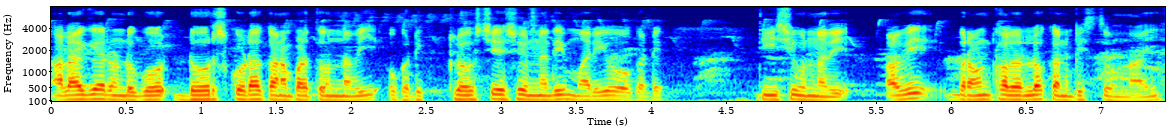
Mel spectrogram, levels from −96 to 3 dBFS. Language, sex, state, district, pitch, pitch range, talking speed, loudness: Telugu, male, Telangana, Mahabubabad, 130 Hz, 120-140 Hz, 160 wpm, -18 LUFS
